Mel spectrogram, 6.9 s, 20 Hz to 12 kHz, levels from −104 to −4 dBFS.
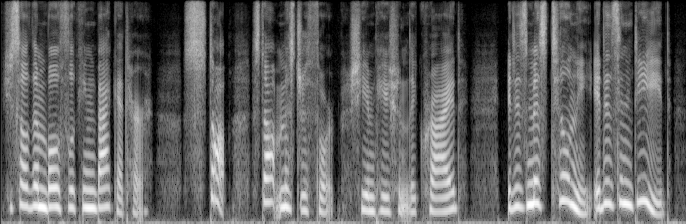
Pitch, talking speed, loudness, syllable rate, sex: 265 Hz, 190 wpm, -16 LUFS, 5.1 syllables/s, female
